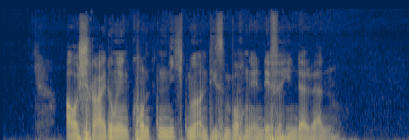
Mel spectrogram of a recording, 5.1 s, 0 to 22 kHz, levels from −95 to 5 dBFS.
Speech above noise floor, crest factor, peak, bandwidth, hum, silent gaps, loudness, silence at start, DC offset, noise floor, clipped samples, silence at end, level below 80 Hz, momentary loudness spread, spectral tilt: 40 dB; 18 dB; -10 dBFS; 15.5 kHz; none; none; -29 LUFS; 0.45 s; under 0.1%; -68 dBFS; under 0.1%; 0.85 s; -40 dBFS; 9 LU; -6 dB/octave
